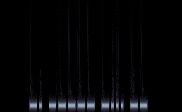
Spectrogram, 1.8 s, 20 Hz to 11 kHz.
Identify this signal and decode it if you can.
Morse code, heard as a keyed tone, about 52 wpm, 690 Hz. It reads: N0BM
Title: USA Call Signs - 6x Character Spacing - 50wpm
